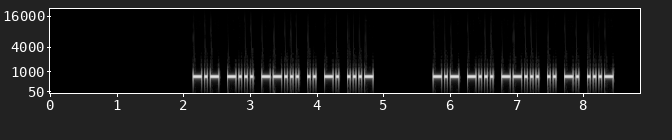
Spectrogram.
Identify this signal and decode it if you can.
Morse code, heard as a keyed tone, about 28 wpm, 700 Hz. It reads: KB7INV KB7INV
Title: USA Call Signs - 6 Characters - Repeated 2x - 28wpm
